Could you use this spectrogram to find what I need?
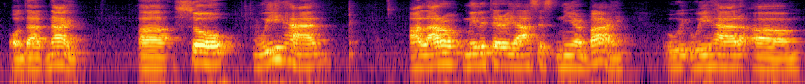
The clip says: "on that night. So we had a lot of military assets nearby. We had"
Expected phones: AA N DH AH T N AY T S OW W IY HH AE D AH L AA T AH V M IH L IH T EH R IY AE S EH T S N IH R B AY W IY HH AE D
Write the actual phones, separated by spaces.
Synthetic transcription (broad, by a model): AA N DH AH T N AY T S OW W IY HH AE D AH L AA T AH V M IH L IH T EH R IY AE S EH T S N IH R B AY W IY HH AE D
